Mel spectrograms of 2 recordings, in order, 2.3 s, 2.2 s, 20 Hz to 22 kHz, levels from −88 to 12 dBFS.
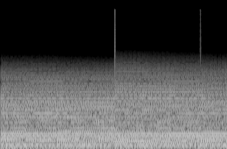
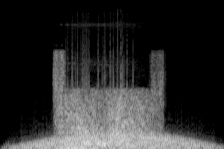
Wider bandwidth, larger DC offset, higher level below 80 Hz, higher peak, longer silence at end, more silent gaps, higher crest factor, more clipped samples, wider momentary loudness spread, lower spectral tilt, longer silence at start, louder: about the same, 5.6 kHz vs 5.6 kHz; neither; second, -28 dBFS vs -18 dBFS; about the same, -2 dBFS vs 0 dBFS; about the same, 0 s vs 0 s; neither; about the same, 12 dB vs 12 dB; second, under 0.1% vs 0.5%; second, 1 LU vs 12 LU; second, -9.5 dB/octave vs -11 dB/octave; about the same, 0 s vs 0 s; about the same, -14 LUFS vs -12 LUFS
